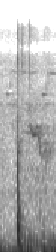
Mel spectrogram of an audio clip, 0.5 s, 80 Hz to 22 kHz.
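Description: A knock on a spot of a dead tree trunk gives a short, dull wooden thud with a mid-low tone around 360 Hz and almost no ring. The spot sounds hard and solid rather than hollow.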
